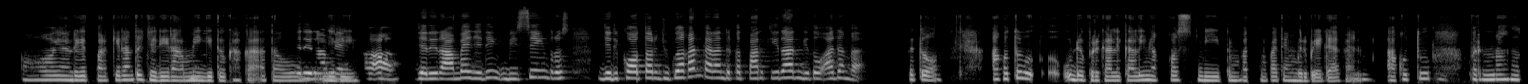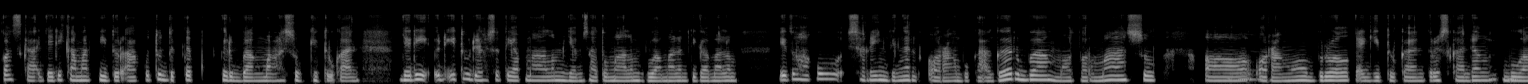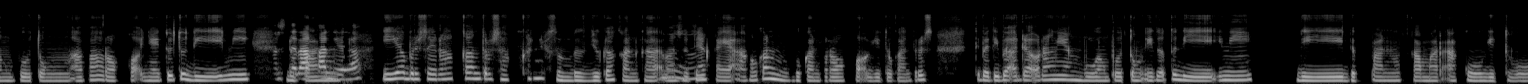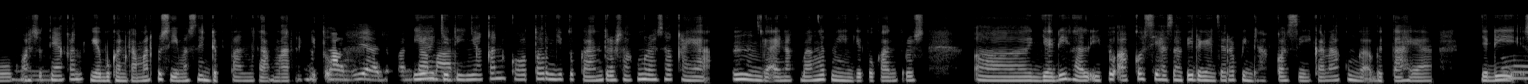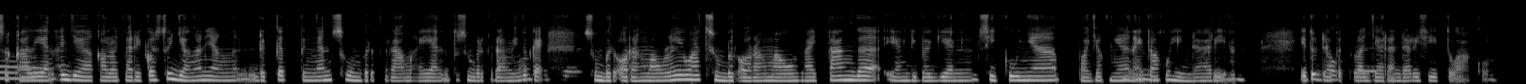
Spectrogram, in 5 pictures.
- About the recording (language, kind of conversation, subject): Indonesian, podcast, Bagaimana cara kamu membuat kamar tidur menjadi zona nyaman?
- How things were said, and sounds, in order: tapping; "jadi" said as "jading"; other background noise; stressed: "depan"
